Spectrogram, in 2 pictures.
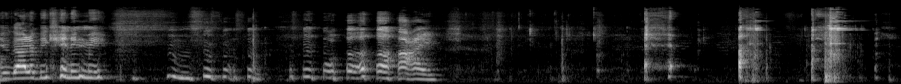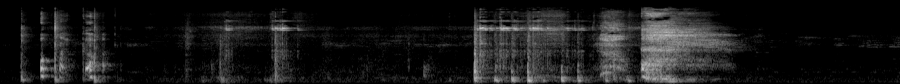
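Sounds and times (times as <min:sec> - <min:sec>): child coughing: 0:06.5 - 0:08.4, 0:15.2 - 0:16.0.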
